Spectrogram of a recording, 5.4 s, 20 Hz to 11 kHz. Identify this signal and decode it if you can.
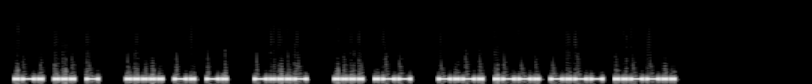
Morse code, heard as a keyed tone, about 49 wpm, 700 Hz. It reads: RST 5NN <BT> HW CPY?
